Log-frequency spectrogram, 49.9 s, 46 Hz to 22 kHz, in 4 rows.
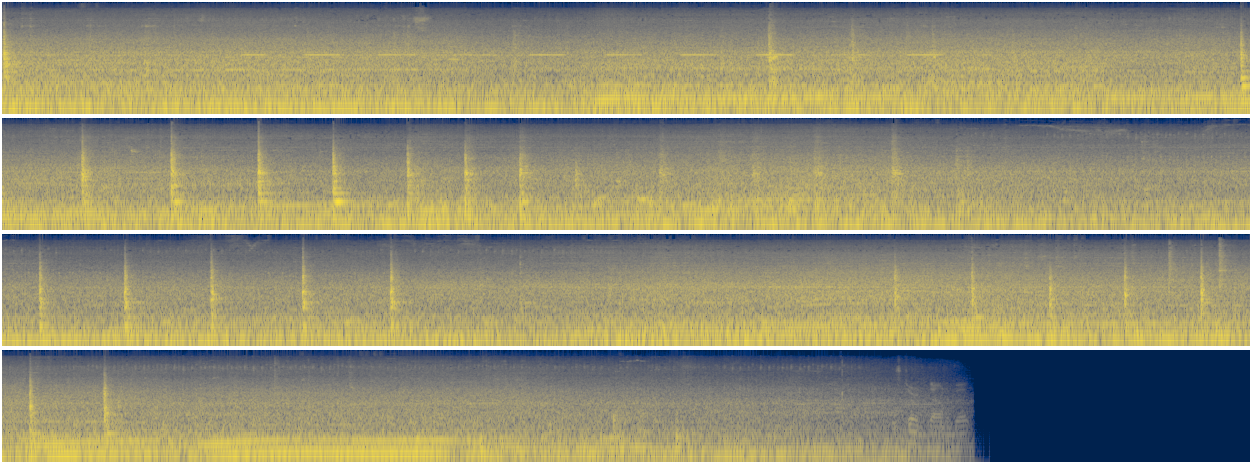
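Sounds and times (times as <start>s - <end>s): heavy engine running: 0.0s - 46.9s
sharp knocks: 14.1s - 19.2s, 34.6s - 38.8s.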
